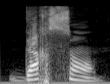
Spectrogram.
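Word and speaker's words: garçon: عند وجود هذه العلامة يحتفظ السي بصوته الاصلي وينطق اس. ناخد اكزامبل، عندي ليسون، ليسون يعني درس. عندي جارسون، جارسون يعني ولد.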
